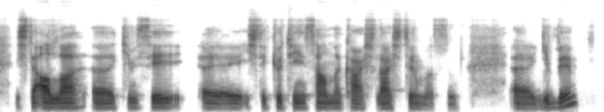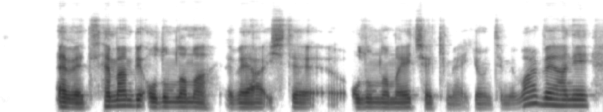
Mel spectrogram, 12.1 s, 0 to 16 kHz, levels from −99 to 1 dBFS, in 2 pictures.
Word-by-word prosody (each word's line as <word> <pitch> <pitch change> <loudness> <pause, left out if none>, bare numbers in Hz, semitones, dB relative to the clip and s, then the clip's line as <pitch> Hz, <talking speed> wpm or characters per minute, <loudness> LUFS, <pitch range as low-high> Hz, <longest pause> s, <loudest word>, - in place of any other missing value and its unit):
İşte, - - +1
Allah, 110 +1 +6
eee, 105 -1 +1
kimseyi, 110 0 -2 0.2
eee, 100 0 0
işte, - - -4
kötü 110 - -3
insanla 105 0 0
karşılaştırmasın, 100 -1 -3 0.5
eee, 95 -2 0
gibi. 110 - 0 0.8
Evet, 110 -3 +4
hemen 145 +2 +5
bir 150 - +4
olumlama 120 -3 +2
veya, 105 0 +1
işte, - - -2 0.4
olumlamaya 110 -1 -1
çekme - - -6
yöntemi 95 +1 -10
var 180 +3 -2
ve, 170 -1 +4
hani, 150 -1 +1
110 Hz, 115 wpm, -25 LUFS, 105-120 Hz, 0.8 s, Allah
